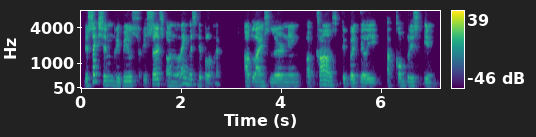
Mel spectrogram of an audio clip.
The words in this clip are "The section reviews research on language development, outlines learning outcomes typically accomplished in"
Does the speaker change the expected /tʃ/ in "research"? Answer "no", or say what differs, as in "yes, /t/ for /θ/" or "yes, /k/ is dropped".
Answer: no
